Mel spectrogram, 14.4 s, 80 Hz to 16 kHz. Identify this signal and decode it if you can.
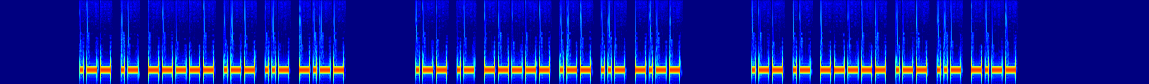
Morse code, heard as a keyed tone, about 28 wpm, 700 Hz. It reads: WA0WUY WA0WUY WA0WUY
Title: USA Call Signs - 6 Characters - Repeated 3x - 28wpm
